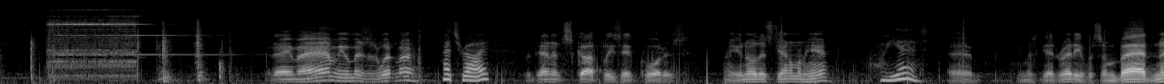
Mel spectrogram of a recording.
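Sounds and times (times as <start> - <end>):
doorbell ringing: 0.0 - 2.5
speech: 2.7 - 11.6.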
